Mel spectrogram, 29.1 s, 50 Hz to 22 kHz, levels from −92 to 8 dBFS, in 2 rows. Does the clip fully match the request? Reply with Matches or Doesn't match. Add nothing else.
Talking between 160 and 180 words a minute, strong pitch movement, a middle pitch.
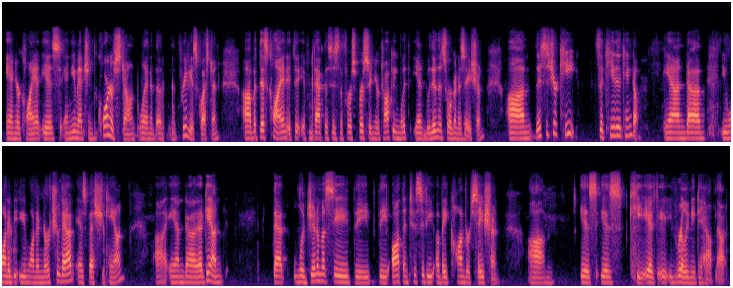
Doesn't match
